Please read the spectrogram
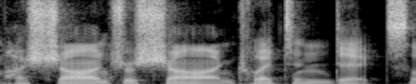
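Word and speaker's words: Ha'Sean: Like, not Dushan, it's Hashan. His name is like Hashan. It rhymes too.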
